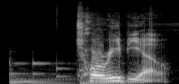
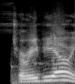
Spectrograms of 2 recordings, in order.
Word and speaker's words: Toribio: is third baseman luis toribio turibio yeah i think that's how you say it b potential at 58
